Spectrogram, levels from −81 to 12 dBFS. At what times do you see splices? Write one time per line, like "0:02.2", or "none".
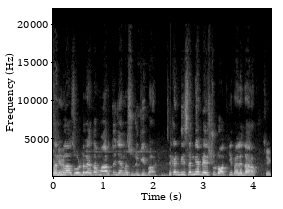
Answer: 0:02.4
